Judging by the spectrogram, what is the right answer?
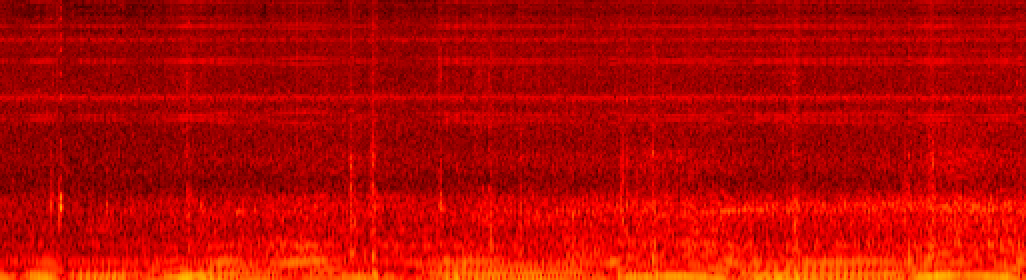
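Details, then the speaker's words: Manual transmission car upshifting: engine revs climb and sag repeatedly as the clutch takes up; gas pressed too early at the bite point makes it flare and wears the clutch. "You can hear the car kind of rev up when the clutch is not engaged. That's not what you want to do because that time you're wearing out the clutch."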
